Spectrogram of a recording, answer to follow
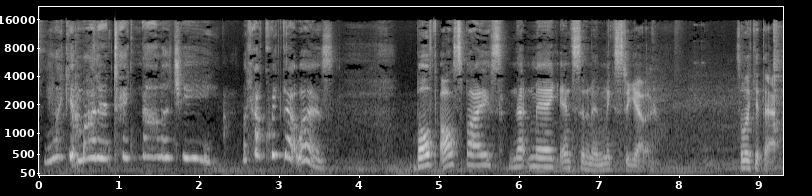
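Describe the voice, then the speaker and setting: A woman's voice: sits high, animated, unhurried, a little mellow, slight background noise. A middle-aged woman hosting a casual home cooking show from her kitchen, chatty and upbeat, talking straight to viewers.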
